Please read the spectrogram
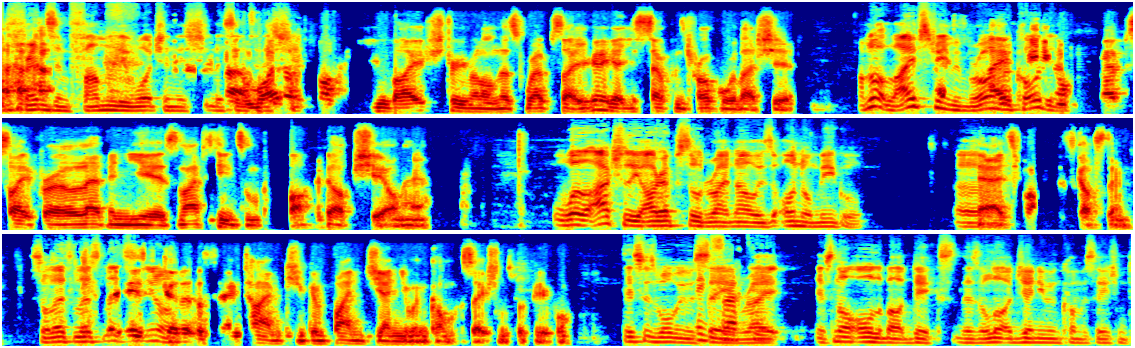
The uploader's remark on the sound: Recorded over Zoom. We talk to random strangers live during the podcast.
